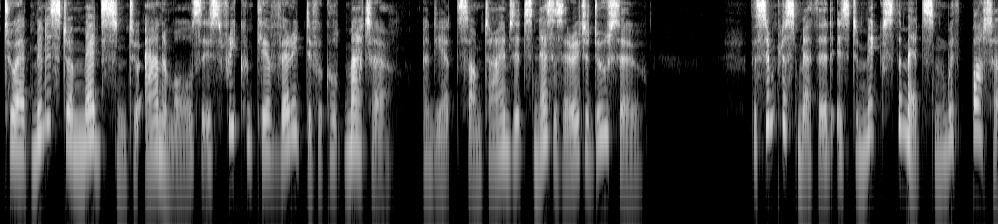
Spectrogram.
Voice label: Female speech English Mono output noised; 4bit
